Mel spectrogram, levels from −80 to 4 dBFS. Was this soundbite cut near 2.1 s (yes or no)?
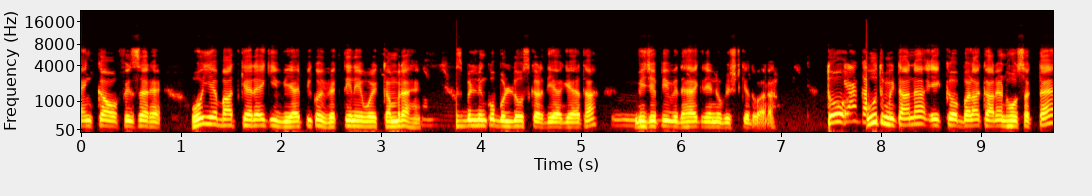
no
